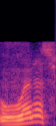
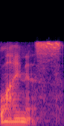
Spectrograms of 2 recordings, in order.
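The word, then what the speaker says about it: Linus: before and that's when lenus t came along lenus or lonus what's the exact your preferred pronunciation um when I speak Swedish it's lenus when I speak Finnish it's lenus when I speak English it's lonus and I really don't care how people pronounce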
